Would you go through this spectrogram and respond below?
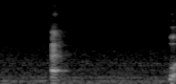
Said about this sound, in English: I guess someone just put like a gasp sound effect here, or something.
